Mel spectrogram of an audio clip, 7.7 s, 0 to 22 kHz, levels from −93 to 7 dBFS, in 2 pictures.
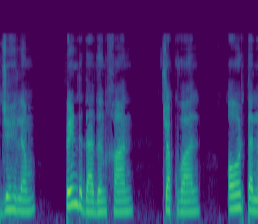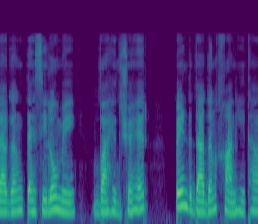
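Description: From start to finish, the treble sounds synthetic. Sibilants turn gritty and lispy, and nothing sits above about 12.3 kHz. This is likely HE-AAC compression at a low bitrate, around 16 kbps.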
